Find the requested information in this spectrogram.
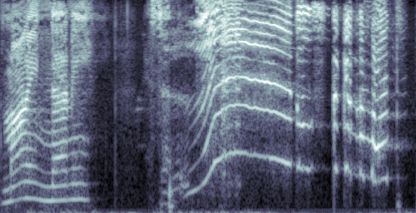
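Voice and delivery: put-on very high, slow, squealing kid voice; high squeal breaking into a cry; drunk child wail. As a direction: wail it like a drunk little girl. Drunk kid judging her grandmother.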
